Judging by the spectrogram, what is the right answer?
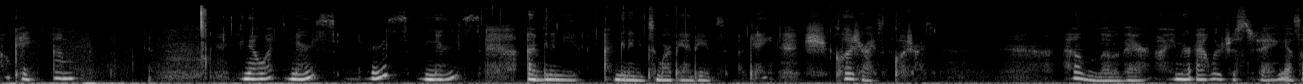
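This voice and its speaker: A woman's voice: mid-range voice, husky. A young woman whispering close to the mic, playing a series of doctors in a comedic ASMR roleplay, now and then breaking into full voice. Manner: soft close whispering with sudden voiced outbursts.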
